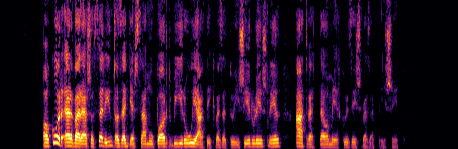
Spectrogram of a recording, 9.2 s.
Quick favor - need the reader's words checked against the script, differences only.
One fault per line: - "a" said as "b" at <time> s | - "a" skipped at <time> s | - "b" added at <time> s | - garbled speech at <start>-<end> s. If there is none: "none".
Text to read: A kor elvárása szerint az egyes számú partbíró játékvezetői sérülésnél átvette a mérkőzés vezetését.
none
